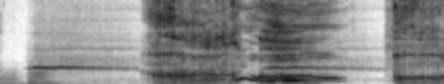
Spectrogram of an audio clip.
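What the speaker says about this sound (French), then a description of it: "je ronfle comme ça en général" A cartoon pig, Papa Pig from Peppa Pig, snores loudly in a drawn-out rasping snort that ends in a wobbling, whistling exhale, with a brief pause and then another loud snore starting.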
